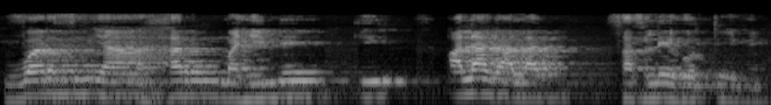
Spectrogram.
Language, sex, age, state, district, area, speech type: Hindi, male, 45-60, Uttar Pradesh, Lucknow, rural, spontaneous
